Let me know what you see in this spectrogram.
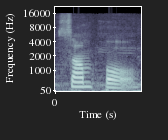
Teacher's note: Followed by M, P, and B sounds, N is pronounced as M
